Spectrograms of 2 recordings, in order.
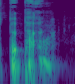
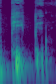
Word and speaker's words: Pippin: Alltså vänner sig många vid att tro att uttalas Pepin. Ända fram till Sagan om ringen, då Tolkien ger namnet en ny renässans. Och då börjar vi kalla det Pippin igen.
